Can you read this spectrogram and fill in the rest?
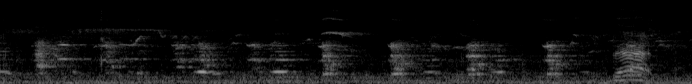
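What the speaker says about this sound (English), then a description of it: "That was Chance in distress. We could not locate the dog." Dog named Chance whimpering and yelping in distress in a small garden, a series of faint, distant high-pitched cries repeating about every second, ending in a wavering howl-like whine.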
